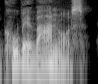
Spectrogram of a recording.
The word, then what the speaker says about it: Kubewanos: So typisch, dass er zum Namensgeber einer ganzen Gruppe von Asteroiden geworden ist, den Kubewanos. Diese Bezeichnung leitet sich von QB1 ab, das englisch ausgesprochen wie QB1 klingt.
